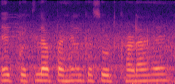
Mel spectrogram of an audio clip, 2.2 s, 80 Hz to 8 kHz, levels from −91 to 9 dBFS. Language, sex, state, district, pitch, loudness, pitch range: Hindi, female, Uttar Pradesh, Lucknow, 205 Hz, -17 LUFS, 200-210 Hz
